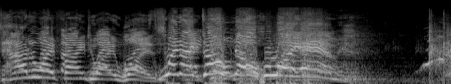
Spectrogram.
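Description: A young man speaks forcefully into a microphone.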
